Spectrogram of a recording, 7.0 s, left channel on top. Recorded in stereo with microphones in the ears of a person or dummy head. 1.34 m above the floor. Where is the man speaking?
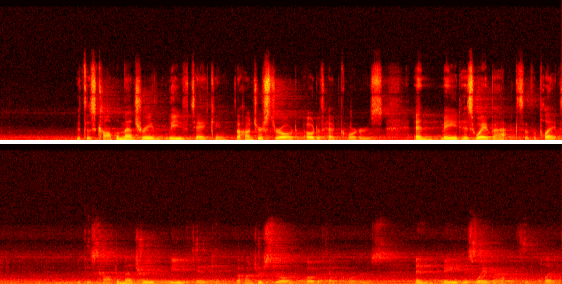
50° left (ahead or behind), 0.5 m.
